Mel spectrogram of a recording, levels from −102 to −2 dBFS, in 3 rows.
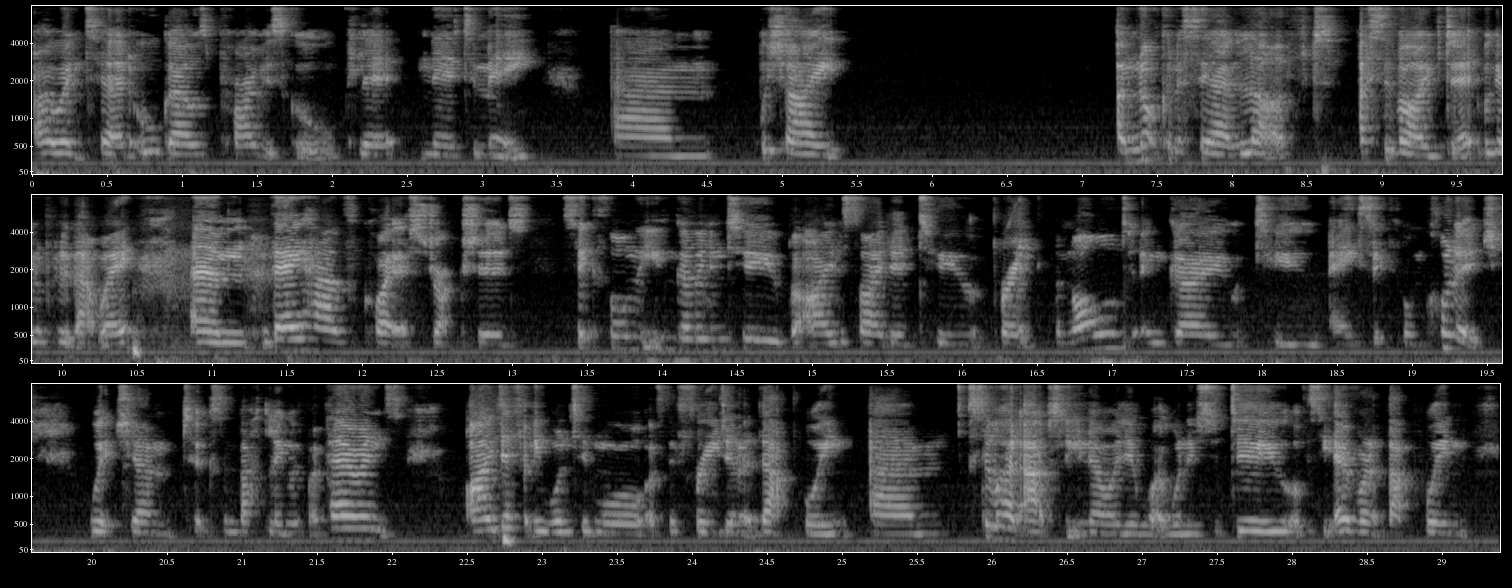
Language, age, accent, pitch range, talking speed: English, 10-29, British, 170-195 Hz, 190 wpm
